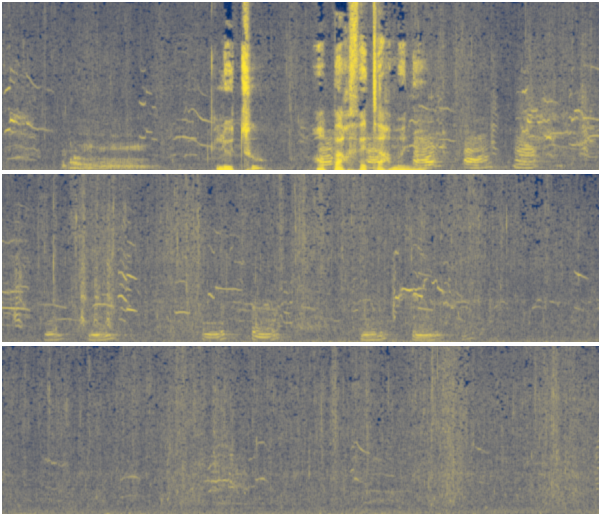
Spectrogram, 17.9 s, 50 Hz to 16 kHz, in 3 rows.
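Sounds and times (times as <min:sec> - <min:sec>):
speech: 0:02.2 - 0:04.4
seabirds calling in short squawking bursts: 0:03.0 - 0:10.8.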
